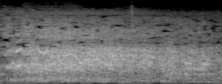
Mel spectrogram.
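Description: Studio audience laughing, loud at first and dying down toward the end.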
